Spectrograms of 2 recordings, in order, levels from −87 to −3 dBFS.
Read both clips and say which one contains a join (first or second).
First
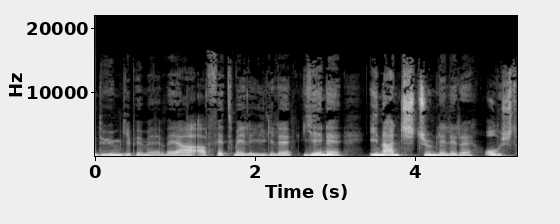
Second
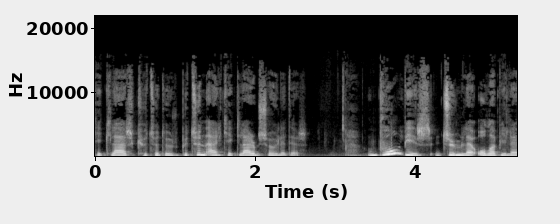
second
